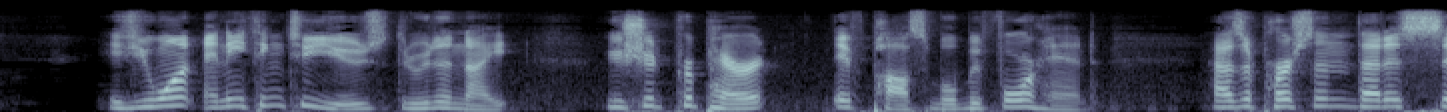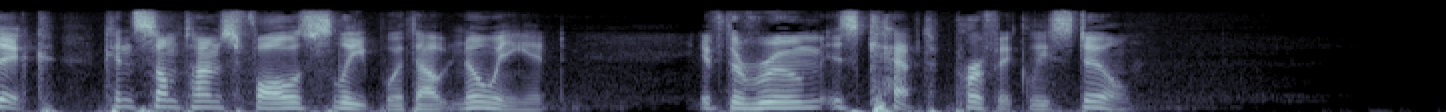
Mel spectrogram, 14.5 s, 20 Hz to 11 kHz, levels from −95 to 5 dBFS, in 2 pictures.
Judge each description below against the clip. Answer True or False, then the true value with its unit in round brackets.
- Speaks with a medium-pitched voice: True (165 Hz)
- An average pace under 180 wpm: True (155 wpm)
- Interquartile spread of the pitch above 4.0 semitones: True (5.3 semitones)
